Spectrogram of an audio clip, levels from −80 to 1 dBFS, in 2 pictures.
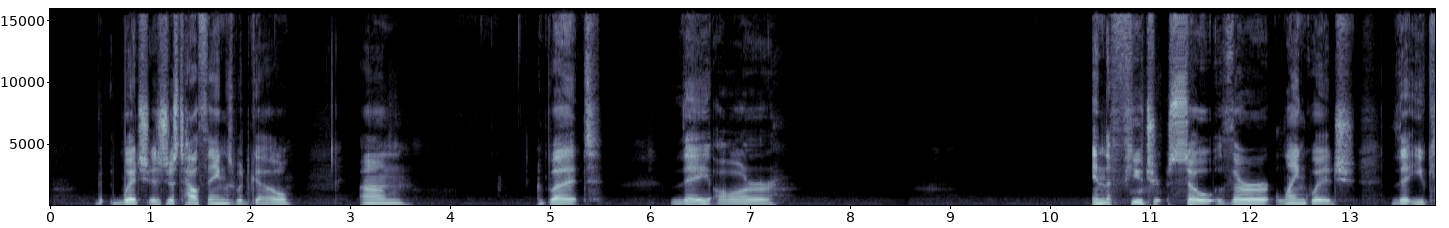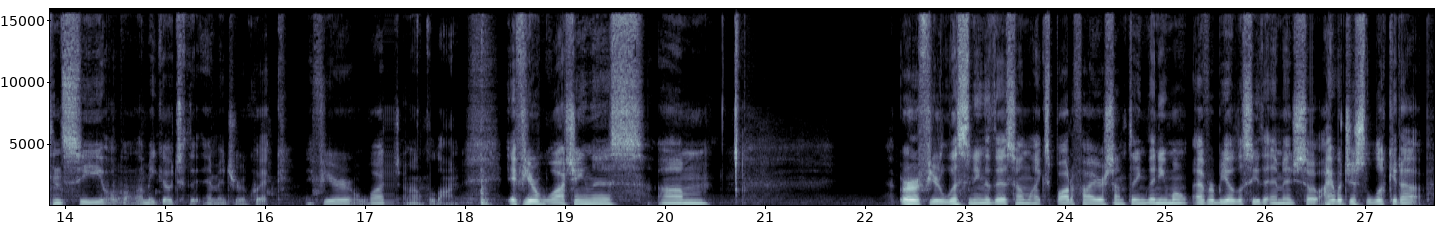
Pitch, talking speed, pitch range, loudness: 110 Hz, 150 wpm, 105-115 Hz, -22 LUFS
